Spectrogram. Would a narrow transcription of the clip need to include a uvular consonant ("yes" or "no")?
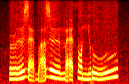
no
